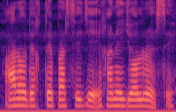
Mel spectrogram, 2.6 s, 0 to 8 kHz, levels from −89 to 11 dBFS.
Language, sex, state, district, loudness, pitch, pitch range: Bengali, female, Assam, Hailakandi, -17 LUFS, 175 Hz, 170-180 Hz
